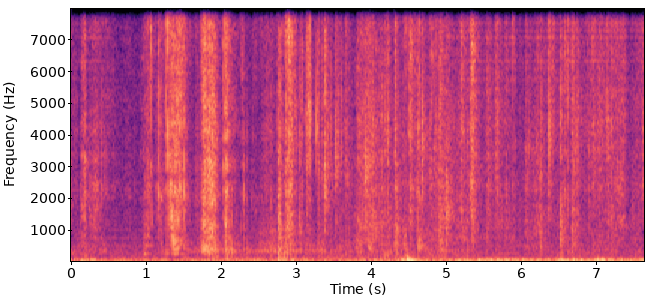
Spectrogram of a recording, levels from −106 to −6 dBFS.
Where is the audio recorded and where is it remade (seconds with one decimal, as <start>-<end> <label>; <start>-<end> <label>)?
0.0-0.5 remade; 0.5-5.1 recorded; 5.1-7.6 remade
